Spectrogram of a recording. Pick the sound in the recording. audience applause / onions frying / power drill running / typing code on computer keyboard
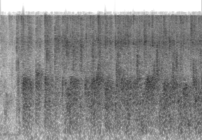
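audience applause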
